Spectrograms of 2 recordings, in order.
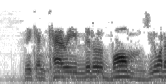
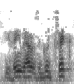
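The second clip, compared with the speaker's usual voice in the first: ordinary delivery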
